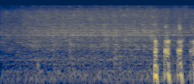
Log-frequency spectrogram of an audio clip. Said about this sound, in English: It still has the original oil furnace that heats up the house. And that's the sound that the furnace makes as it's burning the oil. Wow, I think some birds are getting burned in there too. That's a very cool sound.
